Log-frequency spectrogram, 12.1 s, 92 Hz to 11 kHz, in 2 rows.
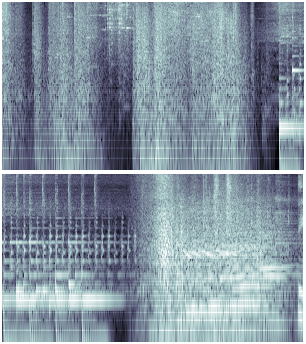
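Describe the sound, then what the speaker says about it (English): A 2007 Aston Martin DBS in a James Bond film car chase, with loud engine roars, bursts of rapid gunfire, crashes and impacts, and swelling dramatic score mixed in. "But the action comes from a 2007 Aston Martin DBS"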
